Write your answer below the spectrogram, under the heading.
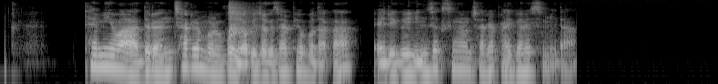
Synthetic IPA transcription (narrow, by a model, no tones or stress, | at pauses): tʰe̞miwaːdɯɾɯnt͡ɕʰaɾɯɭmɯɭɡojʌɡid͡ʑʌɡisʰaɭpʰjʌbodaɡa | e̞ɾiɡɯins̬ʰe̞k̚s͈eŋjoŋt͡ɕʰaɾɯɭpaɭɡjʌnɦes͈ɯmɲḭda̰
